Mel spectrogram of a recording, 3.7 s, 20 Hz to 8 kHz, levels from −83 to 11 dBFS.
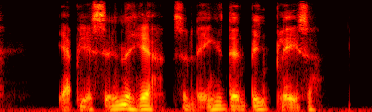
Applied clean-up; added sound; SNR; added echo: neural diffusion model UNIVERSE++.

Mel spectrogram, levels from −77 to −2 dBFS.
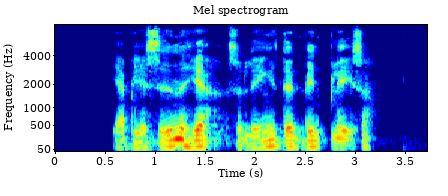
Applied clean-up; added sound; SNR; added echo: neural mask model DeepFilterNet 3.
